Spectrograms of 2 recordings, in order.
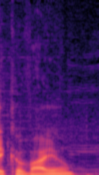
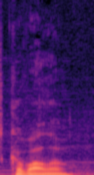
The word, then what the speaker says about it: Cavallo: I got your name right, didn't I? Cavallo? – Yeah, you actually pronounced it correctly. I mean, a lot of people say Cavallo, but no, it's Cavallo.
